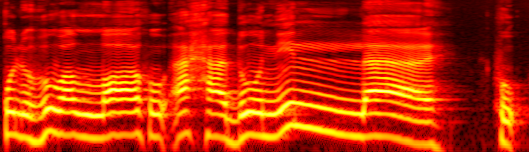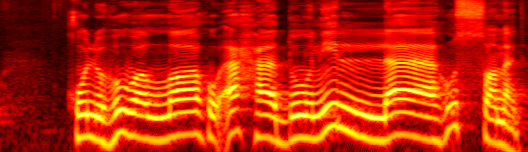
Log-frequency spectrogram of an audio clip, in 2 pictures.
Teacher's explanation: лям в этом слове произносится мягче. Почему? Потому что предшествует ей огласовка касра. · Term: встреча двух согласных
